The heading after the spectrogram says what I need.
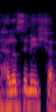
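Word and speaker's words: hallucination: হ্যালোসিনেশন উচ্চারণ, সঠিক উচ্চারণ হ্যালোসিনেশন, মতিভ্রম, ভুল দেখা। রাত্রেবেলা ঘুমাইতে হঠাৎ করে দেখেন চেয়ার ভাসতেছে, মাটি থেকে চেয়ার উঠে গেছে, এটাকে হ্যালোসিনেশন বলা হয়। উচ্চারণ করার জন্য মনে রাখবেন আপনারা হাল্লুসি নে টিয়ন, হাল্লুসিনেটিয়ন, তাহলে কি হবে বলেন তো?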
